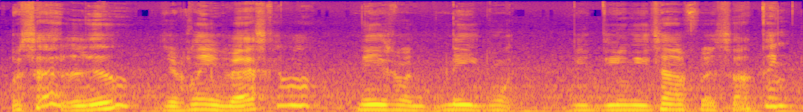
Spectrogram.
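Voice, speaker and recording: Guy doing an excitable sweet giant creature girl from a story, voice pushed way up, background hum. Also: brisk. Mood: excited greeting. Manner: bright, excitable, high-pitched put-on voice. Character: eager, affectionate giant female ribboned fantasy creature.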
